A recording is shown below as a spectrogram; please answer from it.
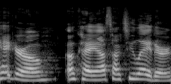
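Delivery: mock offhand, breezy, dismissive tone. Retelling how one woman greeted another: imitating someone being dismissive. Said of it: "It was very dismissive".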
